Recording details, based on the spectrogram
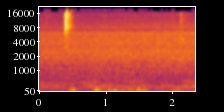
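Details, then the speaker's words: Electric fan after dismantling, cleaning and lubricating the shaft bearings with Teflon oil: steady low hum spinning evenly at speed, no scraping or rattling; fan running normally after repair. "Fijaros, lo habéis oído, ¿no? Como gira. Ha cogido aumento."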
